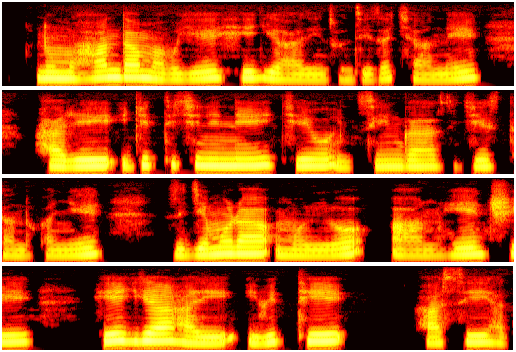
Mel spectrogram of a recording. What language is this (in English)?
Kinyarwanda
